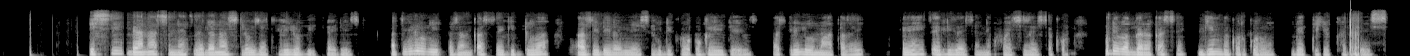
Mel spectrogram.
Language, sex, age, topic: Gamo, male, 25-35, government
